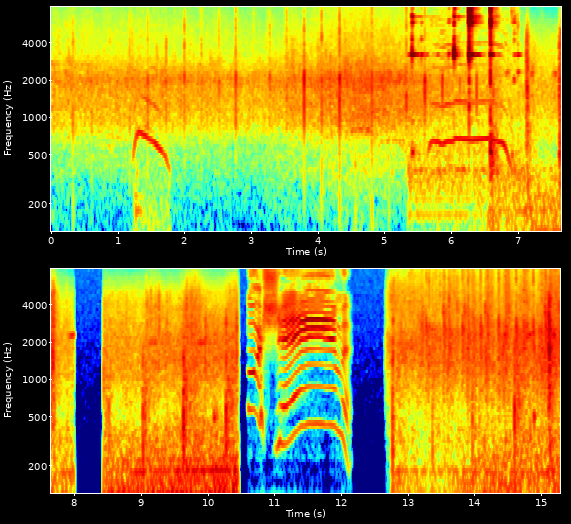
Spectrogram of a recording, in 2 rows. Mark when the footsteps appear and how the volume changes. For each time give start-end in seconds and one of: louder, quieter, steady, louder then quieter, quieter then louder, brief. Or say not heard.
6.5-10.5 louder
12.8-15.2 brief.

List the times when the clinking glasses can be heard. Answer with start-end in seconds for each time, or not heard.
5.3-7.0.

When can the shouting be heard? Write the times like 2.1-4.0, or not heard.
1.2-1.8, 5.6-7.0, 10.6-12.2.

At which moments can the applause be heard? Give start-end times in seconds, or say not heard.
0.0-6.8, 12.7-15.2.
